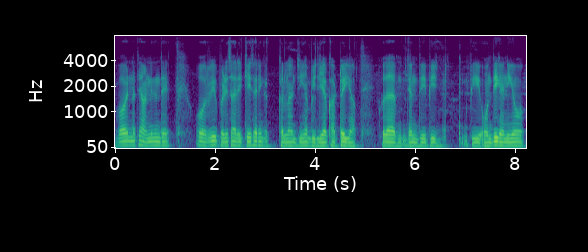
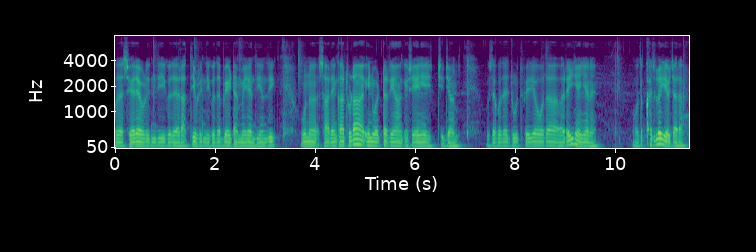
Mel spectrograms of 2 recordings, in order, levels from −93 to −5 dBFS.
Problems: background sounds at intervals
